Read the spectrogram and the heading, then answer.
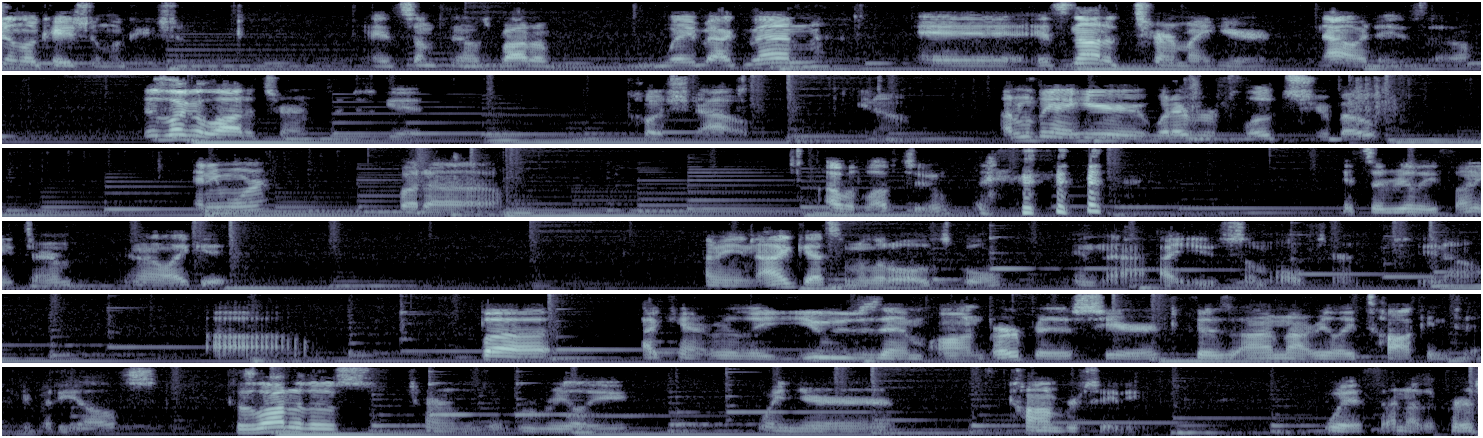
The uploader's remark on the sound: I test the audio potential of doing this podcast in my car.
